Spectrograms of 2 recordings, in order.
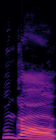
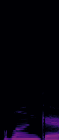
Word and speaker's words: Lungaro: Yeah, Lungaro. Yeah. Maybe it yeah. really is the Italian pronunciation. Lungaro. Garo. Like they Yeah. say their A is like air.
